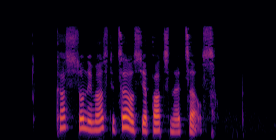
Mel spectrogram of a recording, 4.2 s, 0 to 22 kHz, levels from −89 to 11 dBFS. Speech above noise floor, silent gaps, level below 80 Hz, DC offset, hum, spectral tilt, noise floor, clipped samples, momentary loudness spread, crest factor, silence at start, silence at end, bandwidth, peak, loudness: 49 dB; none; -88 dBFS; under 0.1%; none; -5 dB/octave; -80 dBFS; under 0.1%; 12 LU; 20 dB; 0.85 s; 0.95 s; 11.5 kHz; -14 dBFS; -32 LUFS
